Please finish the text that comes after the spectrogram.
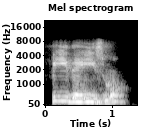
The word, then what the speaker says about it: fideísmo: y que es el término fideísmo, con acento en la I.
